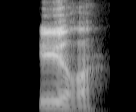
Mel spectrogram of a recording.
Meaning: third-person plural past historic of avoir
- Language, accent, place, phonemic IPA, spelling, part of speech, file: French, France, Lyon, /yʁ/, eurent, verb, LL-Q150 (fra)-eurent.wav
